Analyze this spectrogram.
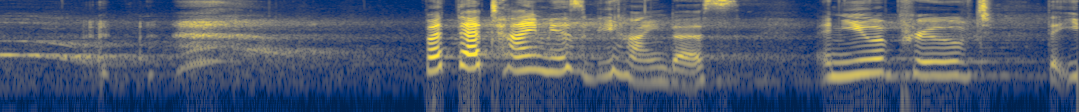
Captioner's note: laughs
